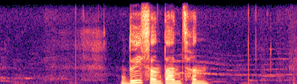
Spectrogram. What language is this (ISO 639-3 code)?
nep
